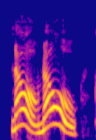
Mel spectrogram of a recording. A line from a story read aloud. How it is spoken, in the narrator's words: cried Jack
